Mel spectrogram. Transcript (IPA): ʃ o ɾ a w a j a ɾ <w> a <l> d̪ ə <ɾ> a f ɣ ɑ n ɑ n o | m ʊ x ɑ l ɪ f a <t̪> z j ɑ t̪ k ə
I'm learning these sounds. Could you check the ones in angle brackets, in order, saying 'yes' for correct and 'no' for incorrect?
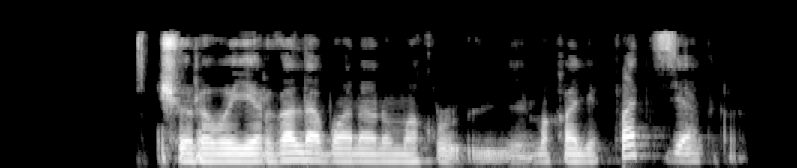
no, yes, no, yes

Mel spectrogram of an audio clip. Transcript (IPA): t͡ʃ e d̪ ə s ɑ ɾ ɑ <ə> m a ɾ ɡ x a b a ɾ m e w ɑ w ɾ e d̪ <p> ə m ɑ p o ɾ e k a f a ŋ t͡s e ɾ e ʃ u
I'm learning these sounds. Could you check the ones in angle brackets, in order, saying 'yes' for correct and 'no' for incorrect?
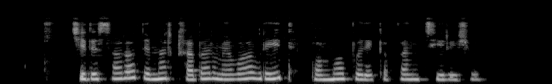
yes, yes

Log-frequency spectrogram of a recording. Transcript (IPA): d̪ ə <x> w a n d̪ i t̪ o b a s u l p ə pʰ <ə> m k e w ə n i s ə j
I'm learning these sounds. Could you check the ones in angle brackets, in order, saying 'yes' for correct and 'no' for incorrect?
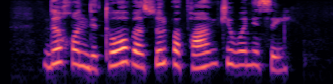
yes, no

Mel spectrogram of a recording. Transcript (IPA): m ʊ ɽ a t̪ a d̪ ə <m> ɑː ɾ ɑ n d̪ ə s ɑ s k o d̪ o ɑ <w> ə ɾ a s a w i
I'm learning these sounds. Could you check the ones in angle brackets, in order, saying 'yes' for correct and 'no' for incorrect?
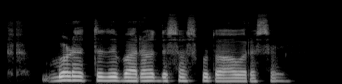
no, yes

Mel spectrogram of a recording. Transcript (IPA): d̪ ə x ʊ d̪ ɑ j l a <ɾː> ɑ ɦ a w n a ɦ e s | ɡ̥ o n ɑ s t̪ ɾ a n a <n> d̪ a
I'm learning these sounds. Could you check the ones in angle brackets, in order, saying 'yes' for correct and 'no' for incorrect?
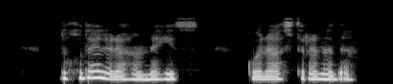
no, no

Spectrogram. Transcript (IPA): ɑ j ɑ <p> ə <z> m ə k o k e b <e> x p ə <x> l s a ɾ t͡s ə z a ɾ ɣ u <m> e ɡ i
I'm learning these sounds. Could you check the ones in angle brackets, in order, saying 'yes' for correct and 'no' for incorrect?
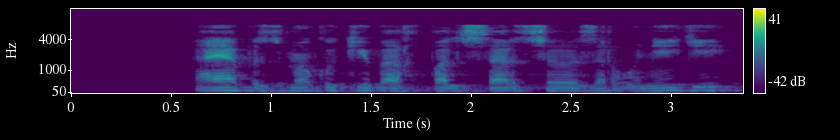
yes, yes, no, no, no

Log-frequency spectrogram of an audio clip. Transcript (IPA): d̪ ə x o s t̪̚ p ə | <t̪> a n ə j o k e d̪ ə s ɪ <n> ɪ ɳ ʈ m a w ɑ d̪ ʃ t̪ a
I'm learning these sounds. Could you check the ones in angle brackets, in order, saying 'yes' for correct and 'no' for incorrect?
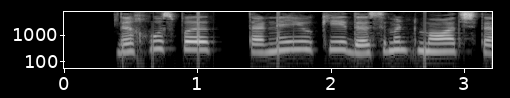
yes, no

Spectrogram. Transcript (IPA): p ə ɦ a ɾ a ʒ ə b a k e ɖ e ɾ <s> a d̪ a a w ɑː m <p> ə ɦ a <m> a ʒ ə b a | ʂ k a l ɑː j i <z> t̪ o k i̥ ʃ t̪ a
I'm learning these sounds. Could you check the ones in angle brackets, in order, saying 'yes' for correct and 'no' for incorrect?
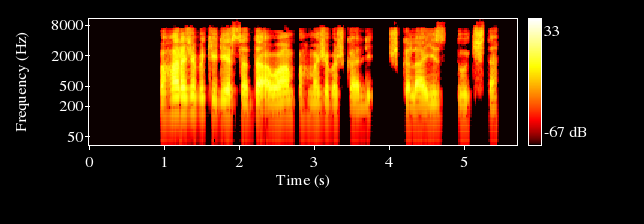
yes, yes, yes, yes

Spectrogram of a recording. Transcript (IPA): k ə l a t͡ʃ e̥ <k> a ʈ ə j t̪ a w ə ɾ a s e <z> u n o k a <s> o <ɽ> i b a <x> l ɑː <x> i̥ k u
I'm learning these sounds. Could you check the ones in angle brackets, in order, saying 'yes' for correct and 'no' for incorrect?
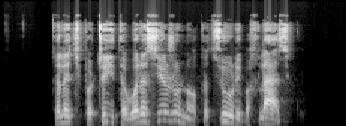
no, no, no, yes, yes, no

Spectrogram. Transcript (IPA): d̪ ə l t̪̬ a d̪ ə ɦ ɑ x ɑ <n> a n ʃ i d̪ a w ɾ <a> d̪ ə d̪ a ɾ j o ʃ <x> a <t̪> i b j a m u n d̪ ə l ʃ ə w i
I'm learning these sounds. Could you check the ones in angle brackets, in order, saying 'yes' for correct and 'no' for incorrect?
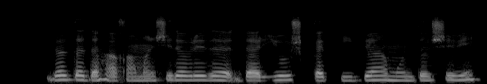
no, no, no, yes

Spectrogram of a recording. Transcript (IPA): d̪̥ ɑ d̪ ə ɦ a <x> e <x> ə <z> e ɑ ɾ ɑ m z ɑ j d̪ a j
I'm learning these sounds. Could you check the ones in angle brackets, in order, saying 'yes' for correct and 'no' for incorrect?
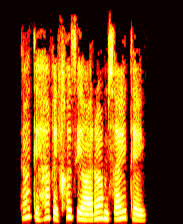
no, yes, yes

